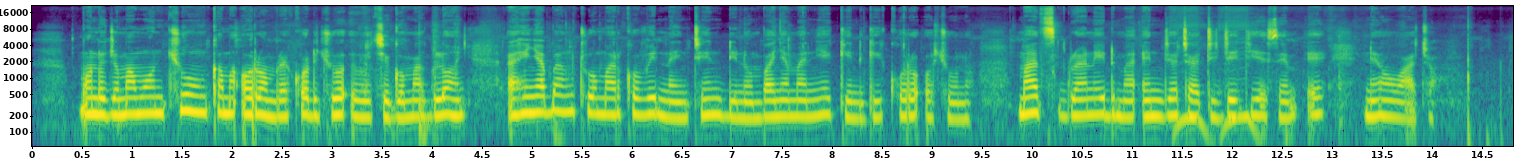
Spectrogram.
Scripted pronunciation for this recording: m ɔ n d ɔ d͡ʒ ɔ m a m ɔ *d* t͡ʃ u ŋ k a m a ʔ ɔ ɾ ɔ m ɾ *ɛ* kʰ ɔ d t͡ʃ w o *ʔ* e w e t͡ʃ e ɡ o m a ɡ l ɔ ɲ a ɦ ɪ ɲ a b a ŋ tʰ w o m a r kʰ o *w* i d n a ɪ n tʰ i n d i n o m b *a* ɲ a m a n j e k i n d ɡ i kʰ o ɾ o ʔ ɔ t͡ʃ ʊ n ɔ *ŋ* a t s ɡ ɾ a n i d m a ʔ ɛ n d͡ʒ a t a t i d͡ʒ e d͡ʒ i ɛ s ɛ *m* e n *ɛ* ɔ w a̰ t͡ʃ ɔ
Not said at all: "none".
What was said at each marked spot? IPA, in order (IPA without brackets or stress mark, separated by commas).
n, ɛ, ʔ, v, a, m, m, ɛ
